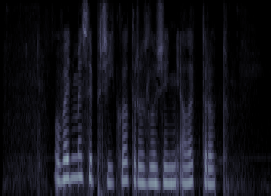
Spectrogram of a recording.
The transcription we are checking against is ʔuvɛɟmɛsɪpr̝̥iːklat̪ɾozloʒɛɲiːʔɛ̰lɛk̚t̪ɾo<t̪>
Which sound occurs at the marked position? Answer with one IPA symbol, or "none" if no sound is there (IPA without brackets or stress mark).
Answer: t̪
